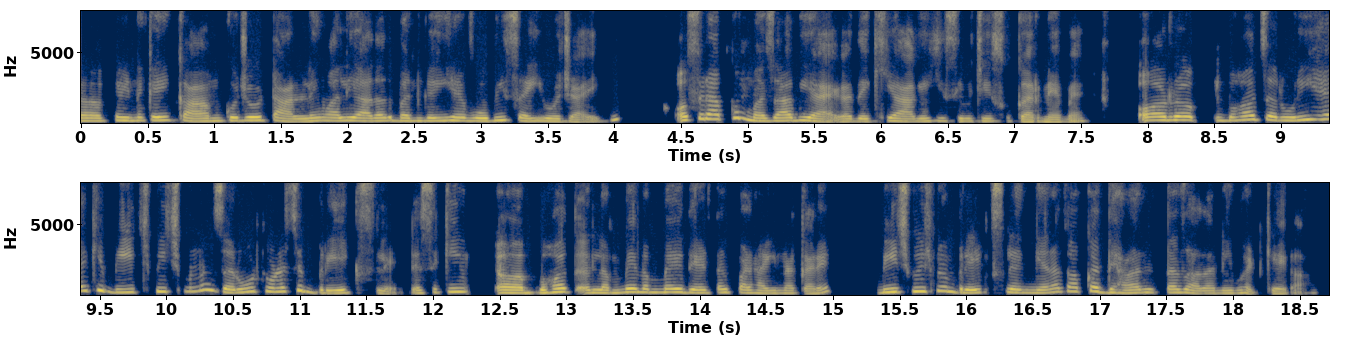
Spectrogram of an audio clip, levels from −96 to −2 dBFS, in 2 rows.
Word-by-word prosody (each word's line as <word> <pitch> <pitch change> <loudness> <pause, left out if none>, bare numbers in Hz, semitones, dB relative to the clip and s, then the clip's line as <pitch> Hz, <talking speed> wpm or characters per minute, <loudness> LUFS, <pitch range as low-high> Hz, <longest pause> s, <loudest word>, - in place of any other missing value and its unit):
कहीं 215 +3 0
न 215 - -2
कहीं 230 +1 +4
काम 185 -2 -1
को 215 - +3
जो 225 +2 +6
टालने 175 -2 0
वाली 210 +1 +1
आदत 200 +3 +1
बन 190 -1 0
गयी 200 +2 0
है 215 - +3
वो 185 - +6
भी 225 +4 +1
सही 190 -6 -2
हो 180 -2 +1
जाएगी। 160 - -7 0.5
और 240 - +6
फिर 335 +7 0
आपको 315 +6 0
मज़ा 205 0 +1
भी 220 +1 +2
आएगा 165 -1 -2
देखिए 170 +4 -2
आगे 175 +1 -2
किसी 180 -2 -6
भी 175 - -5
चीज़ 175 0 -7
को 180 - -19
करने 150 -2 -3
में। - - -6 0.5
और 240 +1 +4 0.2
बहुत 250 +6 0
ज़रूरी 240 +1 +3
है 310 +2 -1
कि 360 +2 +4
बीच-बीच 240 +2 -2
में 285 - -5
ना 390 - +1
ज़रूर 235 +5 +2
थोड़े 275 -1 +1
से 345 +5 +2
ब्रेक्स 190 - 0
लें। 170 - -5
जैसे 185 +5 -3
कि 260 +4 +2 0.3
अ, 195 -1 +5
बहुत 200 +7 +2
लंबे-लंबे 225 +4 +3
देर 205 -2 +2
तक 220 0 0
पढ़ाई 180 -4 -2
ना 175 0 -5
करें। 165 +9 -4 0.4
बीच-बीच 255 +4 +3
में 300 -4 +1
ब्रेक्स 210 0 +2
लेंगे 200 -2 +1
ना 250 - -3
तो 295 - -3
आपका 285 +1 +1
ध्यान 200 +3 -2
इतना 215 0 -3
ज़्यादा 170 -6 -2
नहीं 175 +1 -4
भटकेगा। 170 -3 -7
205 Hz, 210 wpm, -24 LUFS, 185-235 Hz, 0.5 s, जो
